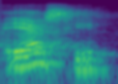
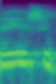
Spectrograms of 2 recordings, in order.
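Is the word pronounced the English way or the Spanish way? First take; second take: Spanish; English. First: It is pronounced with Spanish vowel sounds. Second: It is pronounced like the English word easy. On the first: "si lo dijéramos en español, sería EASY" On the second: "Todo el mundo dice EASY porque lo pronuncia en inglés"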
